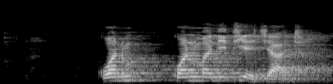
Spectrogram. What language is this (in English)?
Luo (Kenya and Tanzania)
